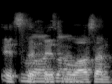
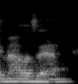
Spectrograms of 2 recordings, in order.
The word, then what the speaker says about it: Malazan: Or we could pronounce the A's as like English A's. Malazane.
